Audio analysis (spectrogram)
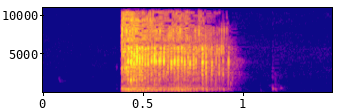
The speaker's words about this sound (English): And just as you're about to do whatever you're doing, he releases a gigantic fart.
